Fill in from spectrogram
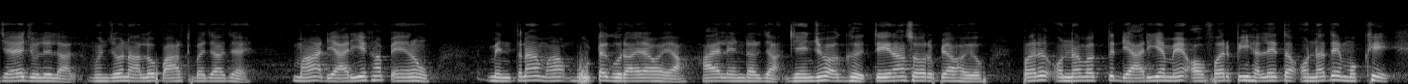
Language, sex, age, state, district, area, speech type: Sindhi, male, 18-30, Gujarat, Surat, urban, spontaneous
